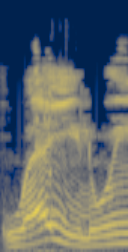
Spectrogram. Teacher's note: fathahnya wa sempurnakan dulu, jangan wailun atau wailu jadi tebal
